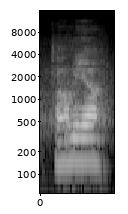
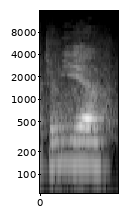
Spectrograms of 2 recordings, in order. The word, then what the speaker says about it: Tamiya: rear wheels, and if anybody knows about the Tamiya or Tamiya, how you like to pronounce it, truck, you know that the rear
